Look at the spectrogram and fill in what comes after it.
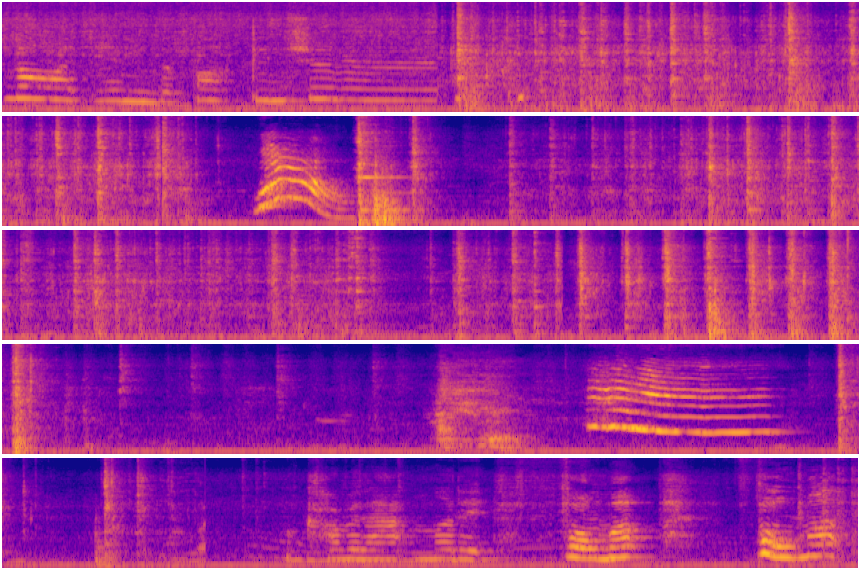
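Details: Woman with Tourette syndrome speaking while cooking; vocal tics heard as repeated phrases and out-of-context interjected words.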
